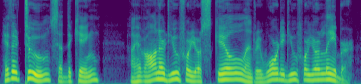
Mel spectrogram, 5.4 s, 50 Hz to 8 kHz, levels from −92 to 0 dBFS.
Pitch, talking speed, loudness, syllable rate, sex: 145 Hz, 190 wpm, -17 LUFS, 5.0 syllables/s, male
